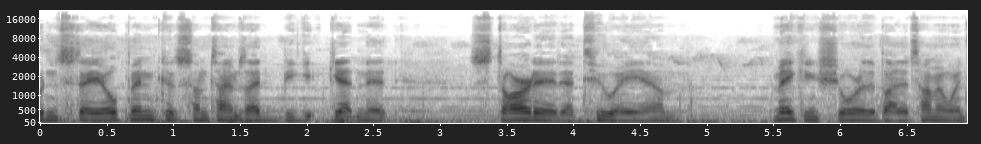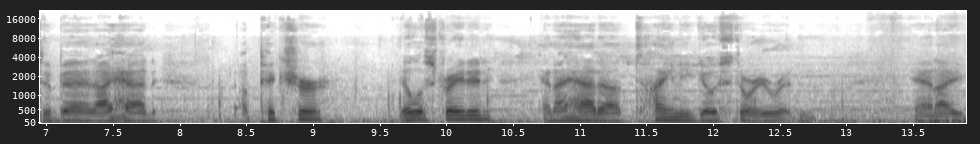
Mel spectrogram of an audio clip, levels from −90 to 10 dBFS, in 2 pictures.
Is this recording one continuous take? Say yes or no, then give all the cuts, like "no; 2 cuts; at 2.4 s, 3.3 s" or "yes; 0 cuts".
no; 1 cut; at 5.5 s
